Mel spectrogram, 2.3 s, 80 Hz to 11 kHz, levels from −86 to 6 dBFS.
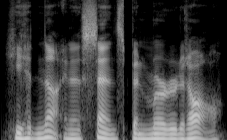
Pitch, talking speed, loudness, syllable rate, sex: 115 Hz, 265 wpm, -18 LUFS, 6.0 syllables/s, male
